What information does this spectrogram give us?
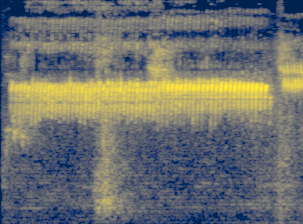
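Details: Canary song meant to prompt other canaries to answer and sing: a long, fast buzzy trill held at one high pitch for nearly three seconds, broken by a brief lower rasp, then a short new high phrase.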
